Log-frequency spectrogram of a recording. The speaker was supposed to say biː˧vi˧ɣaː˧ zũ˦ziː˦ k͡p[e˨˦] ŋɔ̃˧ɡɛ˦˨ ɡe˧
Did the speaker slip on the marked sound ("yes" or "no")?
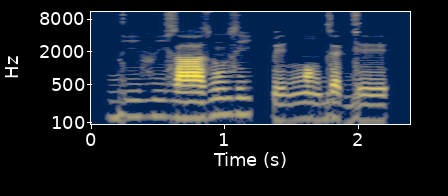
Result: yes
